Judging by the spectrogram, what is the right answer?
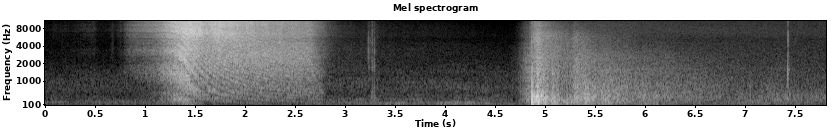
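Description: A firework rocket launching with a loud rushing hiss for about two seconds, then a single sharp bang about two seconds later as it bursts, echoing away.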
